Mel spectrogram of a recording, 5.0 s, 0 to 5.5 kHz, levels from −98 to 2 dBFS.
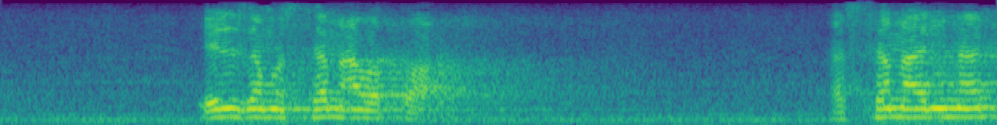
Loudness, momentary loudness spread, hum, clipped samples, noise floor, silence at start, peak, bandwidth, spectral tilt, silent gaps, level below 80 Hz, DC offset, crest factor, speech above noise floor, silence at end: -14 LUFS; 21 LU; none; under 0.1%; -38 dBFS; 0.45 s; 0 dBFS; 5.2 kHz; -9 dB/octave; none; -46 dBFS; under 0.1%; 16 dB; 25 dB; 0 s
